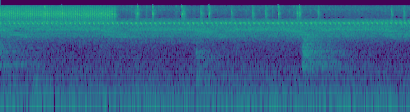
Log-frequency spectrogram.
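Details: A dense, high, ringing cricket trill fills an evening farm scene, steady throughout and pulsing slightly toward the end, broken only by two faint squeaks from an old broken windmill.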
